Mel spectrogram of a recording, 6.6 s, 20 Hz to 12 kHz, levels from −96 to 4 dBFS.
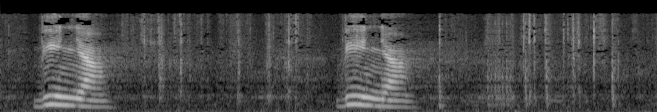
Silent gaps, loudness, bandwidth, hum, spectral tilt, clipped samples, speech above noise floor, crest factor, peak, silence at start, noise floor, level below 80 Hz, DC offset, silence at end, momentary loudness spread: none; -25 LUFS; 8.2 kHz; none; -1 dB/octave; under 0.1%; 27 dB; 24 dB; -6 dBFS; 0.35 s; -51 dBFS; -70 dBFS; under 0.1%; 0.4 s; 24 LU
